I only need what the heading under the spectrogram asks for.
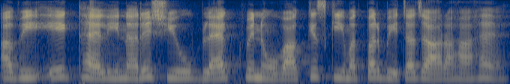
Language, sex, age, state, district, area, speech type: Hindi, female, 30-45, Madhya Pradesh, Bhopal, urban, read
